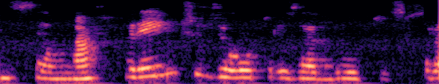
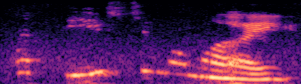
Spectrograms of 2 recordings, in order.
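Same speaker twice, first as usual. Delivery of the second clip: much higher, lightly voiced child asking; imitating little daughter; 5 semitones higher, slower than usual. Daughter asking crying mom if she's sad, in a high childish voice. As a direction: sound like a toddler asking mommy. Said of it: "Ela fala".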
